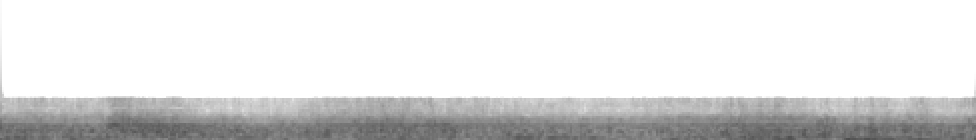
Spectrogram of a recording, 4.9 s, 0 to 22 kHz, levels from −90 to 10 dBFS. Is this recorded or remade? remade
